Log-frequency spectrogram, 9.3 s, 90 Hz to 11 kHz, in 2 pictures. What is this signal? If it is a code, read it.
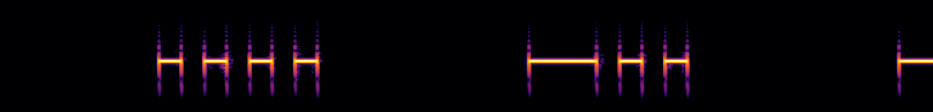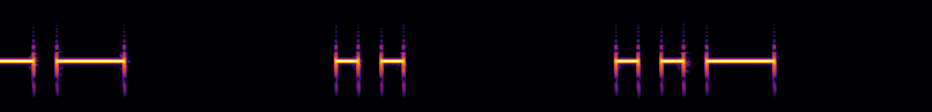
Morse code, heard as a keyed tone, about 10 wpm, spaced as for 6 wpm, 800 Hz. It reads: HDMIU
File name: LEZIONI / 3 MWRO / 3 M ws 10wpm 2121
